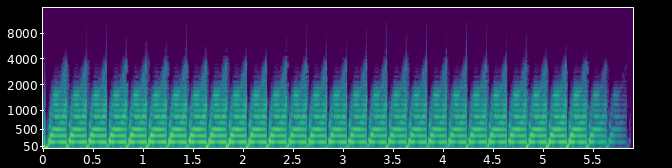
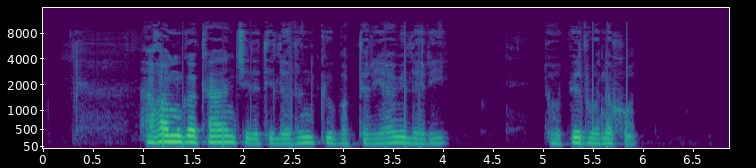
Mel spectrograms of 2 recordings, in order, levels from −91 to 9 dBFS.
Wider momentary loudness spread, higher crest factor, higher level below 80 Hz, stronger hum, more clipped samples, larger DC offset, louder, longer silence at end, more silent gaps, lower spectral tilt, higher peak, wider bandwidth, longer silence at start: second, 3 LU vs 19 LU; second, 8 dB vs 20 dB; first, -28 dBFS vs -56 dBFS; neither; neither; first, 2% vs under 0.1%; first, -16 LUFS vs -26 LUFS; second, 0 s vs 0.95 s; neither; first, -12 dB/octave vs -8 dB/octave; about the same, -6 dBFS vs -6 dBFS; second, 3.8 kHz vs 10.5 kHz; second, 0 s vs 1 s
